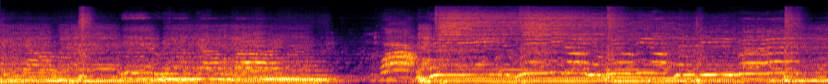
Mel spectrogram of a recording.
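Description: A small live band plays a song: a woman sings into a microphone over electric guitar and drums. Just before halfway the music drops out for a moment, then the band and the singing come straight back in.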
